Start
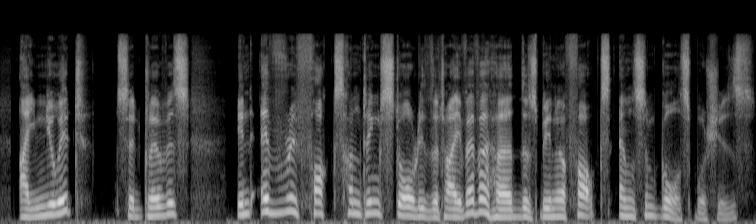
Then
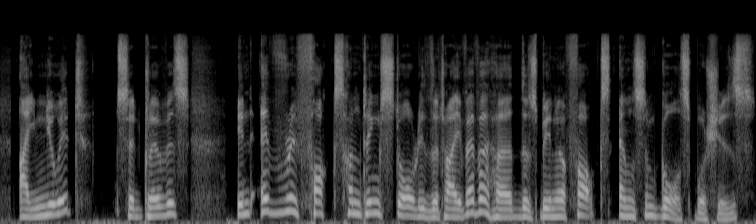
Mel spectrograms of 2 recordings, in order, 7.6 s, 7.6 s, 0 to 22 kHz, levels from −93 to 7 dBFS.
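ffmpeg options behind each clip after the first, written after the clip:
ffmpeg -i in.wav -af "acompressor=threshold=-27dB:ratio=6" out.wav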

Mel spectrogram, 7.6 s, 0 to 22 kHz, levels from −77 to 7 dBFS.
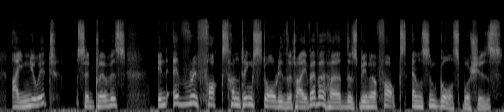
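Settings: ffmpeg -i in.wav -af "alimiter=limit=-23dB:level=0:latency=1:release=36" out.wav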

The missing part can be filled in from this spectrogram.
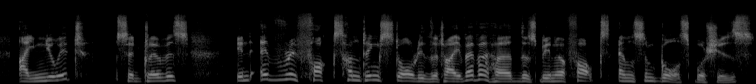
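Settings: ffmpeg -i in.wav -af "bandpass=frequency=2600:width_type=q:width=0.51:csg=0,volume=2dB" out.wav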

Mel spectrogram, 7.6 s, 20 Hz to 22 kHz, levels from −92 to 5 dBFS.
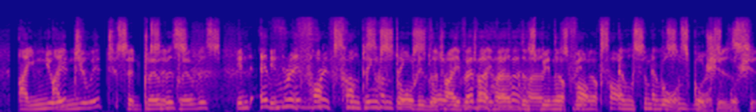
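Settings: ffmpeg -i in.wav -af "aecho=1:1:328:0.668" out.wav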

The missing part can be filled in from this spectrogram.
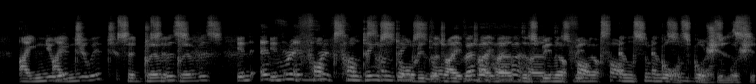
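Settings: ffmpeg -i in.wav -filter_complex "[0:a]asplit=2[link_01][link_02];[link_02]adelay=20,volume=-4dB[link_03];[link_01][link_03]amix=inputs=2:normalize=0,volume=-3dB" out.wav

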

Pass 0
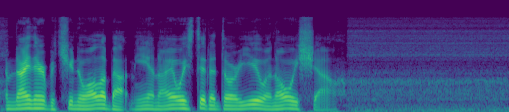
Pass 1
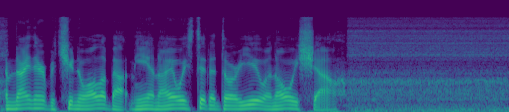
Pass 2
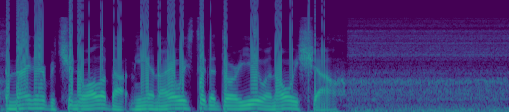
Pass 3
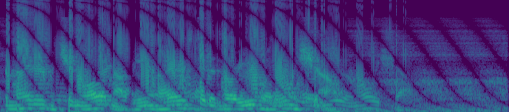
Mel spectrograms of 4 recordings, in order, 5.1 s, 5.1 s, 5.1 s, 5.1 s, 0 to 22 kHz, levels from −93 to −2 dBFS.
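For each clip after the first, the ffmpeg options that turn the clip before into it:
ffmpeg -i in.wav -af "acompressor=threshold=-30dB:ratio=12,volume=1.5dB" out.wav
ffmpeg -i in.wav -af "aeval=exprs='(mod(15.8*val(0)+1,2)-1)/15.8':channel_layout=same,volume=-6.5dB" out.wav
ffmpeg -i in.wav -filter_complex "[0:a]asplit=2[link_01][link_02];[link_02]aecho=0:1:54|65|68|87|216|814:0.133|0.141|0.335|0.119|0.2|0.376[link_03];[link_01][link_03]amix=inputs=2:normalize=0,asplit=2[link_04][link_05];[link_05]afreqshift=-2.9[link_06];[link_04][link_06]amix=inputs=2:normalize=1,volume=2.5dB" out.wav

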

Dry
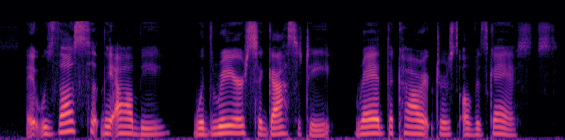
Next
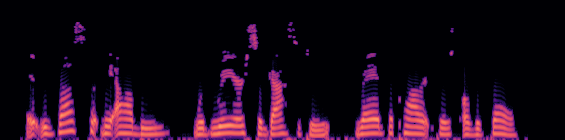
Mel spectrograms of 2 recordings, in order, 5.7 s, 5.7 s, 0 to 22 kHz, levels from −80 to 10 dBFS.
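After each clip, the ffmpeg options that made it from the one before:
ffmpeg -i in.wav -af "lowshelf=frequency=380:gain=4,afftfilt=real='re*gte(hypot(re,im),0.0891)':imag='im*gte(hypot(re,im),0.0891)':win_size=1024:overlap=0.75,acompressor=threshold=-19dB:ratio=3,volume=7.5dB" out.wav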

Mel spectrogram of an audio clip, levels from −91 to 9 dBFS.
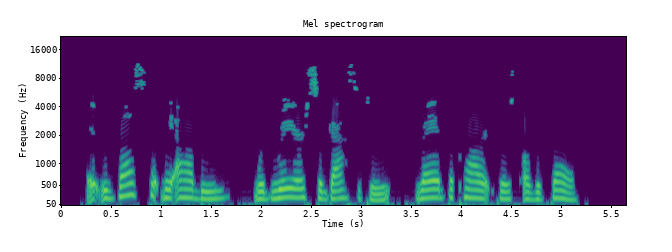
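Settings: ffmpeg -i in.wav -af "asuperstop=centerf=1600:order=4:qfactor=0.81" out.wav

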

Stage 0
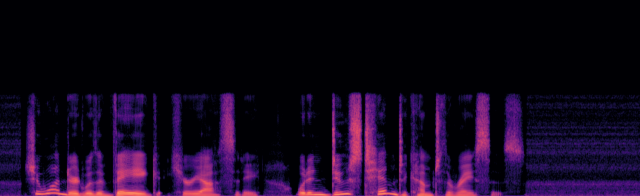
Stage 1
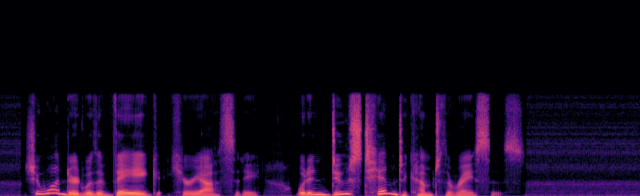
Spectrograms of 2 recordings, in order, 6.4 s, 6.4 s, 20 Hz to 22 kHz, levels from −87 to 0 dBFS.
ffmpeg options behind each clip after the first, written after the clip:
ffmpeg -i in.wav -af anull out.wav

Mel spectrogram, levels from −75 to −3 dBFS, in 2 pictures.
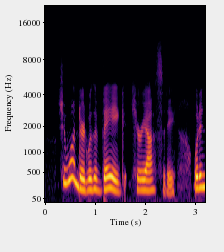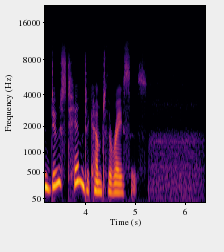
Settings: ffmpeg -i in.wav -af "dynaudnorm=framelen=130:gausssize=5:maxgain=16dB,bandpass=frequency=430:width_type=q:width=0.62:csg=0" out.wav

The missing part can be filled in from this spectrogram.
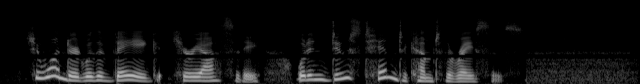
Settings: ffmpeg -i in.wav -filter_complex "[0:a]asuperstop=centerf=1400:order=20:qfactor=4.2,acrossover=split=150|400|2800[link_01][link_02][link_03][link_04];[link_01]acompressor=threshold=-43dB:ratio=4[link_05];[link_02]acompressor=threshold=-23dB:ratio=4[link_06];[link_03]acompressor=threshold=-20dB:ratio=4[link_07];[link_04]acompressor=threshold=-47dB:ratio=4[link_08];[link_05][link_06][link_07][link_08]amix=inputs=4:normalize=0,volume=-5.5dB" out.wav

